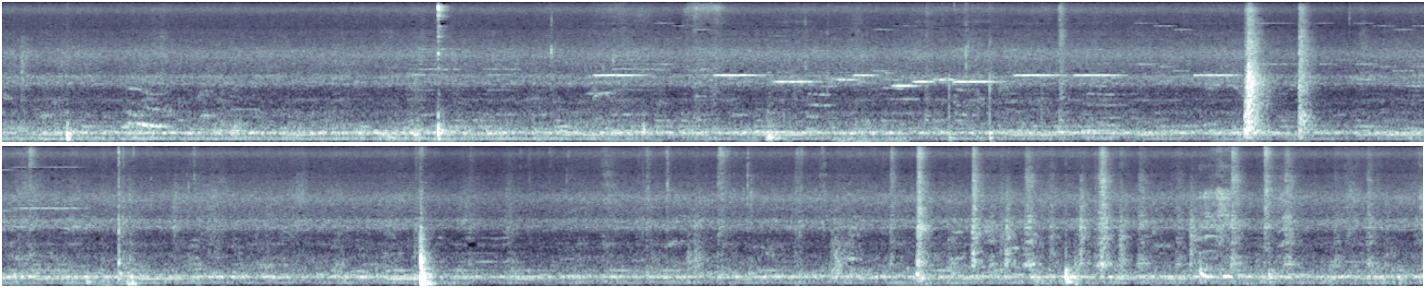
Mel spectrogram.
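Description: Knife and utensils clicking against a ceramic plate now and then, the sharpest click about two-thirds through, over a steady low hum. A short run of high, pure notes stepping up and down like a little tune plays for several seconds about a quarter of the way in.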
